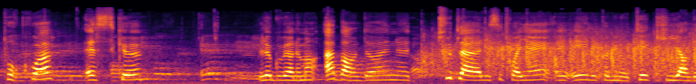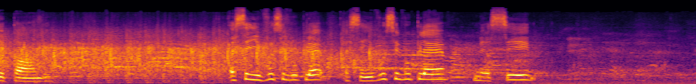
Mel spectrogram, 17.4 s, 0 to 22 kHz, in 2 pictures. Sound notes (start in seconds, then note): 9.3 applause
